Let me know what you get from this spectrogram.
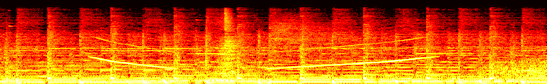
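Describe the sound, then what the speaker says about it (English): A cartoon police car siren wails in rising and falling sweeps over bouncy background music, moderately loud and continuous. "I think that one looks like a police car, too"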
